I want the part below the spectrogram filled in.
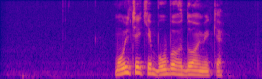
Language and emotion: Russian, neutral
